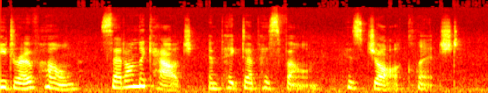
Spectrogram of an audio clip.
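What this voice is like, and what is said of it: Usual voice. Nothing is said of it.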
